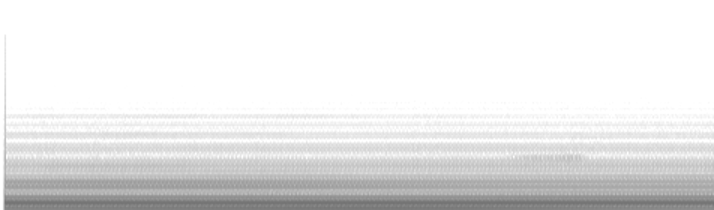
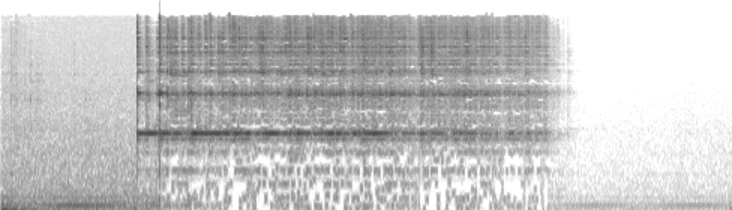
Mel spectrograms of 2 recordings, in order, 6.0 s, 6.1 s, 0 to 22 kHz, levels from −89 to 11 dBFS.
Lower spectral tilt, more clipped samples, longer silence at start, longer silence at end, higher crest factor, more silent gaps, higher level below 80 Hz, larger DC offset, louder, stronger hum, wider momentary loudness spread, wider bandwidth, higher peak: first, -11.5 dB/octave vs 1.5 dB/octave; neither; about the same, 0.05 s vs 0 s; second, 0 s vs 1.5 s; second, 8 dB vs 24 dB; neither; first, -42 dBFS vs -52 dBFS; neither; second, -38 LUFS vs -19 LUFS; first, 50 Hz at -35 dBFS vs none; second, 1 LU vs 22 LU; second, 3.1 kHz vs 16.5 kHz; second, -28 dBFS vs 0 dBFS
